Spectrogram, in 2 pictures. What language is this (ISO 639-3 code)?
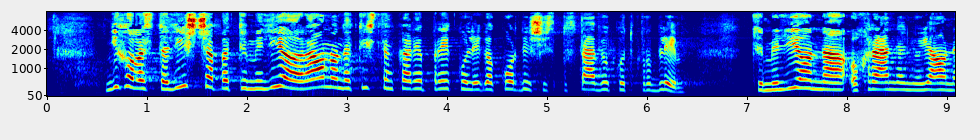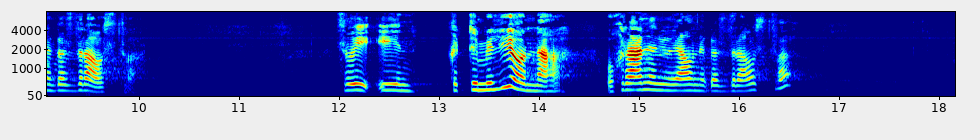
slv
